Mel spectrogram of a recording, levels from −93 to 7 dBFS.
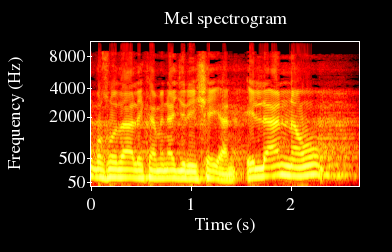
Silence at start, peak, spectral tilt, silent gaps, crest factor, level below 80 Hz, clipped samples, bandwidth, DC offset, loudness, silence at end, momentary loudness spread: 0 s; 0 dBFS; -6 dB/octave; none; 10 dB; -46 dBFS; 1%; 11 kHz; under 0.1%; -10 LUFS; 0 s; 3 LU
